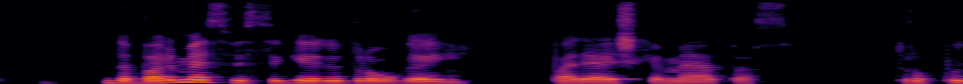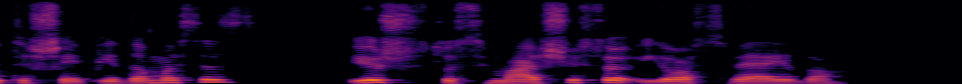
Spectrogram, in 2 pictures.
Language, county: Lithuanian, Vilnius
